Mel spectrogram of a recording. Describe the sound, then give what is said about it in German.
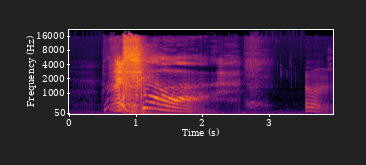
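A single loud sneeze bursts out sharply, trailing into a strained vocal exhale, followed by a brief quieter vocal sound a moment later. “Ich habe nämlich jetzt mal voll geniest”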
